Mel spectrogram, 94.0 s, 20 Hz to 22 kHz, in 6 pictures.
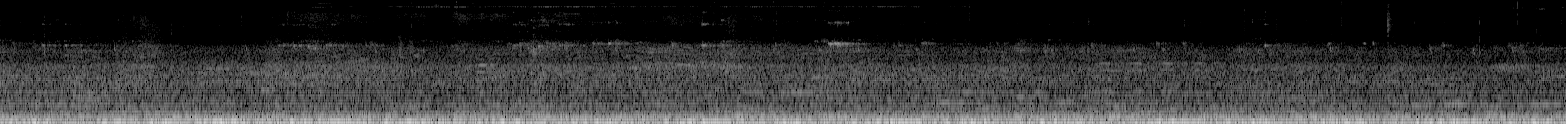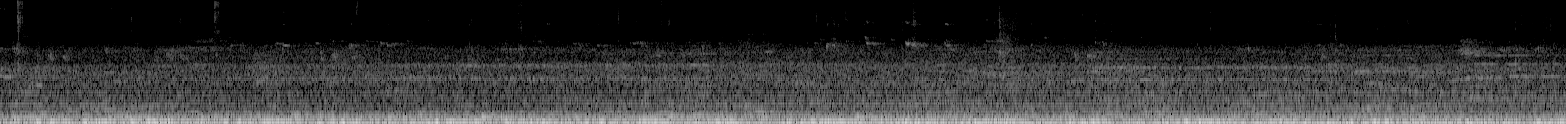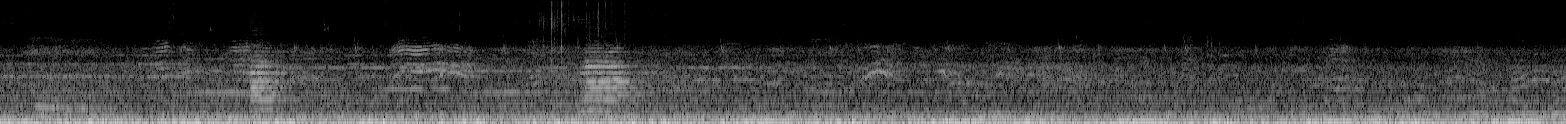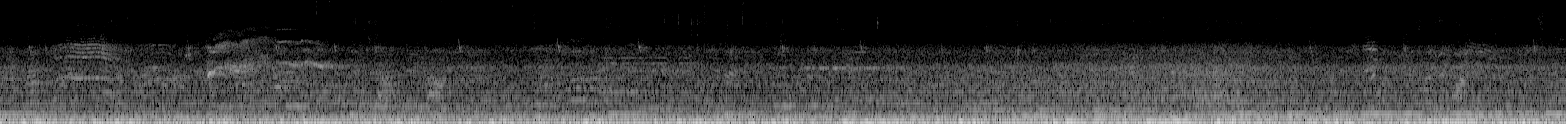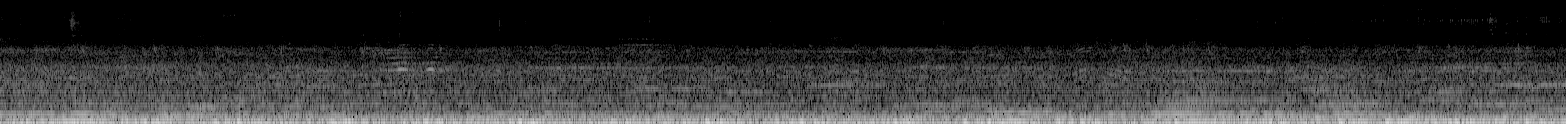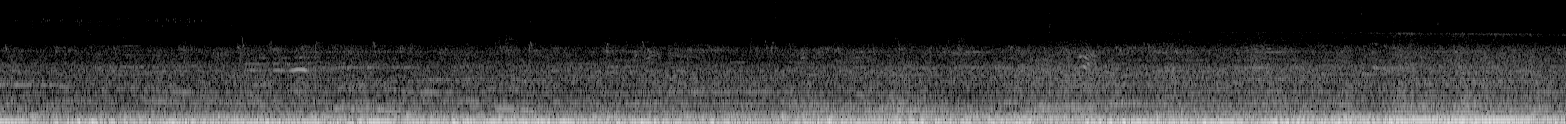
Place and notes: Yuanshan Park - Taipei EXPO Park - Holiday parks
Dove, Aircraft flying through, Dogs barking, Sony PCM D50 + Soundman OKM II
